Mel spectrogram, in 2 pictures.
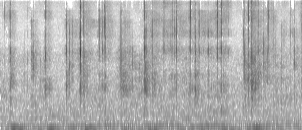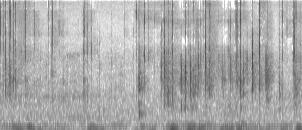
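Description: Long green acrylic nails tap across the slats of a woven wooden slat mat. The result is a dense run of quick, dry, bright clicks with a crinkly texture. A faint low hum sits underneath throughout.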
